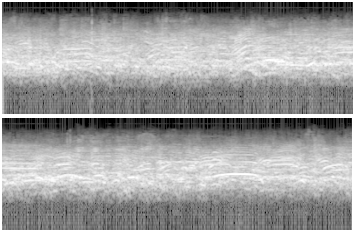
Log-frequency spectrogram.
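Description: Many voices shouting and calling over one another: rugby spectators and players reacting as play goes on.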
